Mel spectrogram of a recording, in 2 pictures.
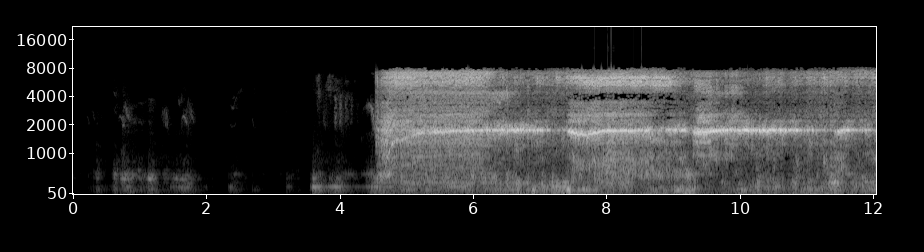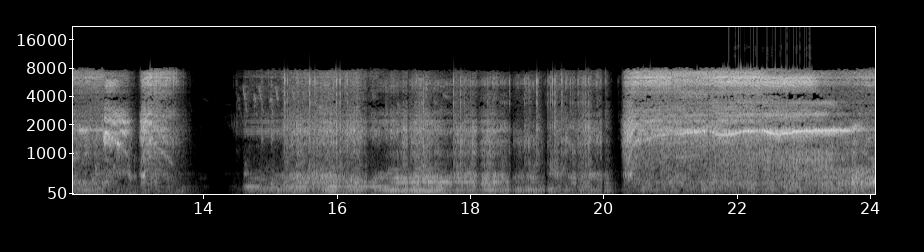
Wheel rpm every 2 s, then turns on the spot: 0, 0, 140, 230, 230, 230, 70, 10, 20, 20, 160, 230.
14-20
